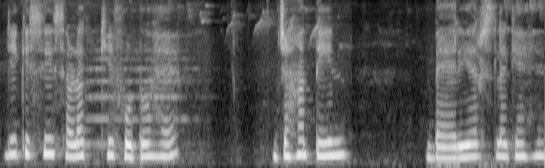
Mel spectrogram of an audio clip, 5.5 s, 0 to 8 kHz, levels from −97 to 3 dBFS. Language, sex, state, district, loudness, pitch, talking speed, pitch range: Hindi, female, Gujarat, Valsad, -15 LUFS, 230 Hz, 120 wpm, 220-245 Hz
